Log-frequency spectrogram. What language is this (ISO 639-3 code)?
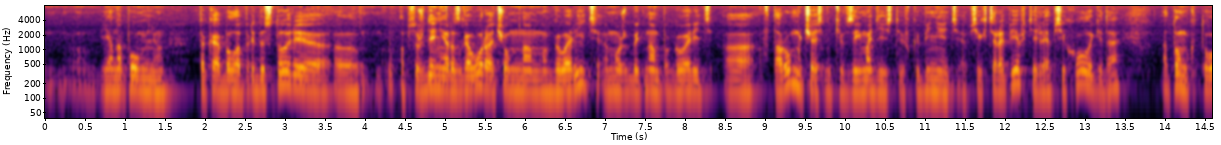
rus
